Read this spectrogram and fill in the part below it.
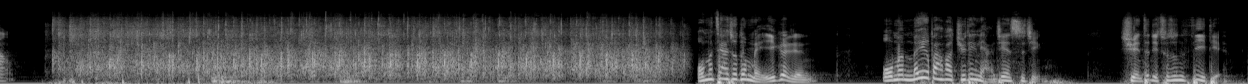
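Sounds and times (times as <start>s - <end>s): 
large audience applause: 0.5s - 7.0s
speech: 7.0s - 10.6s, 11.2s - 12.4s.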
